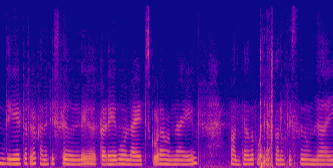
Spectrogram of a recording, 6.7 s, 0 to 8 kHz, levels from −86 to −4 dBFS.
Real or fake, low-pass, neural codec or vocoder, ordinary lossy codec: fake; none; codec, 16 kHz, 1 kbps, FunCodec, trained on LibriTTS, 50 frames a second; none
